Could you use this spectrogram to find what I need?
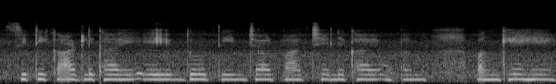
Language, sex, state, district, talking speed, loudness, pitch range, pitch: Hindi, female, Bihar, Madhepura, 160 wpm, -26 LUFS, 225-235 Hz, 230 Hz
